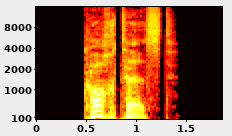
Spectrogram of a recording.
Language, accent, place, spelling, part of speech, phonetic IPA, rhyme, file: German, Germany, Berlin, kochtest, verb, [ˈkɔxtəst], -ɔxtəst, De-kochtest.ogg
- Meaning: inflection of kochen: 1. second-person singular preterite 2. second-person singular subjunctive II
